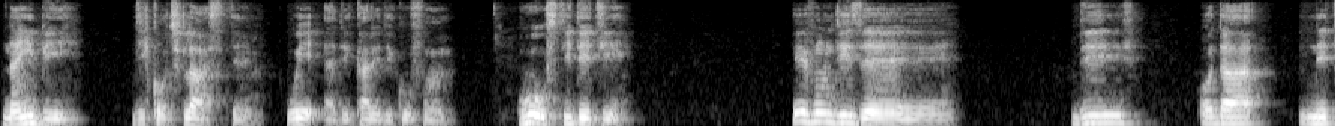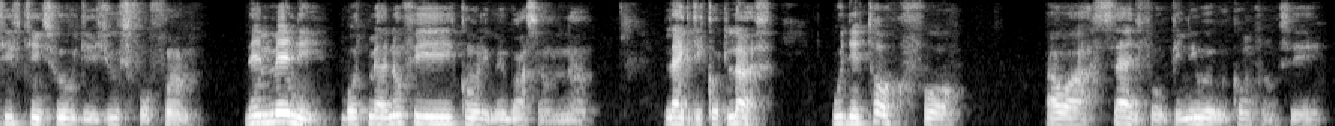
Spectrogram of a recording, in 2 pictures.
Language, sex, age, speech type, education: Nigerian Pidgin, male, 30-45, spontaneous, tertiary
